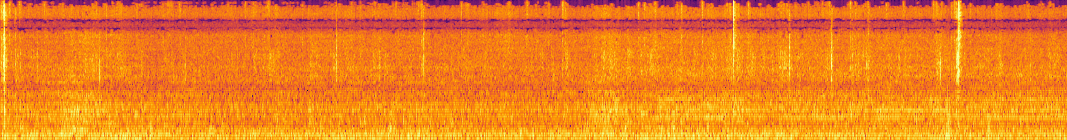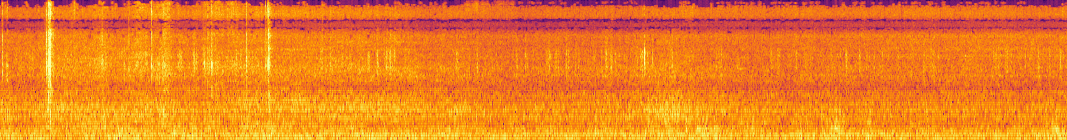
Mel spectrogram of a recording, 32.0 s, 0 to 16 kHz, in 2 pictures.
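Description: Cabin running noise of a JR 113 series electric train at speed: a steady low rumble of wheels on rail and motors, with a few sharp clicks in the middle stretch.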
